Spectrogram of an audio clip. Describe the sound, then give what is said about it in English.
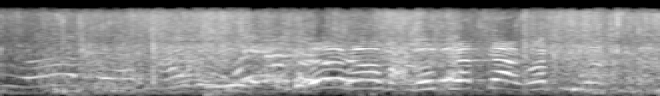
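River water splashes and sloshes steadily in a busy, continuous wash of sound as prized cows covered in colourful, fragrant spices are ritually washed in the river during a community celebration, while a crowd of voices shouts and chatters over it. “They are brought to rivers covered in colourful and fragrant spices, which are then washed off.”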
